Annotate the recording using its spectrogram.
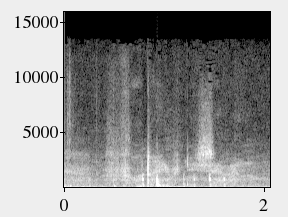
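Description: Quiet, indistinct whispering or low talk, with a few sharp clicks, the loudest a little under a second in, over a steady low hum.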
